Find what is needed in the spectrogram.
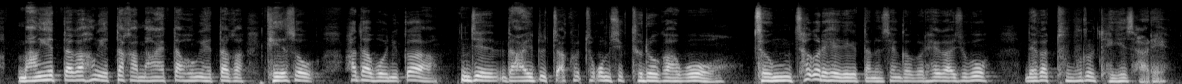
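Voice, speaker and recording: Speaking at a moderate pace, a woman has a fairly low pitch, a dark, mellow tone and fairly even intonation. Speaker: nursing home resident. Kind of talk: interview answer.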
